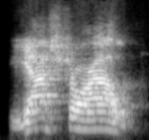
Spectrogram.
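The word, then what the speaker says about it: ישראל: what I'm saying and Israel is not pronounced yashar is not pronounced Israel in the Hebrew that is not how you pronounce Israel Israel is pronounced yah Allah all right yashar Allah right meaning Prince of the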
